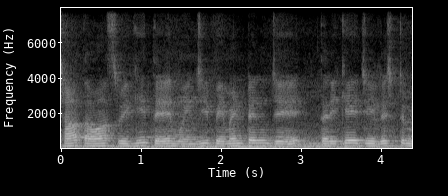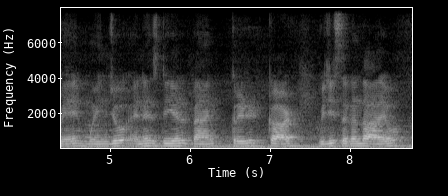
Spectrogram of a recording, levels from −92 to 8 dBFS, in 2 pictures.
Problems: constant background noise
